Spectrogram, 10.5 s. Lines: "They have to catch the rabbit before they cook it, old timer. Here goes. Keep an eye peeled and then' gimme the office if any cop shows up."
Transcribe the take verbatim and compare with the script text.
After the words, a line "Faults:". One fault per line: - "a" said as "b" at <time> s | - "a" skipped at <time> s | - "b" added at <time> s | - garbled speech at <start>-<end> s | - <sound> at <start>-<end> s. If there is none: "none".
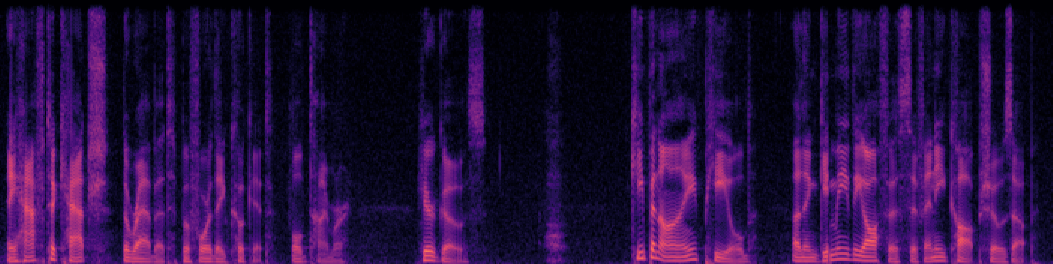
"They have to catch the rabbit before they cook it, old timer. Here goes. Keep an eye peeled and then' gimme the office if any cop shows up."
Faults:
- breath at 5.4-5.7 s
- dropout at 8.3-8.3 s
